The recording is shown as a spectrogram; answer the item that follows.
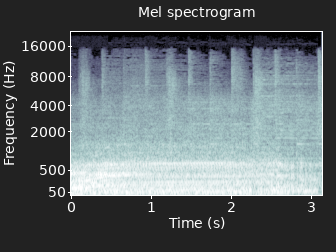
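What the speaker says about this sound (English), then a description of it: "When you pop it into Corsa, oh, you start to get that Lamborghini sound." Lamborghini Urus engine running in Corsa mode, a deep steady rumbling drone heard close and continuous with faint rhythmic pulses over it and no talk.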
